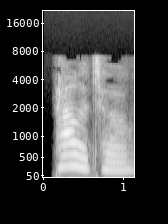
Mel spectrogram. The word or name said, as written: palato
